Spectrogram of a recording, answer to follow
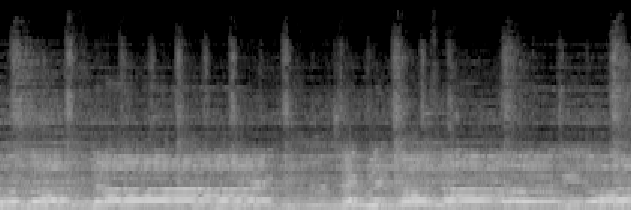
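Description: A woman singing long held notes over musical accompaniment, her voice sliding from one note to the next several times.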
